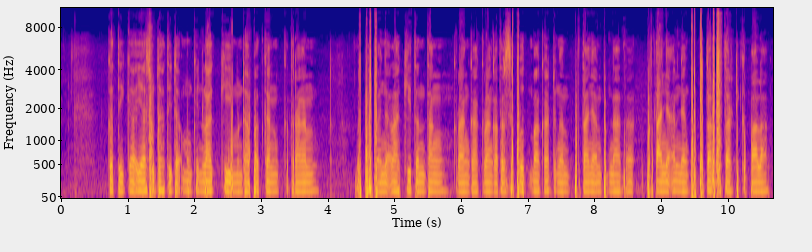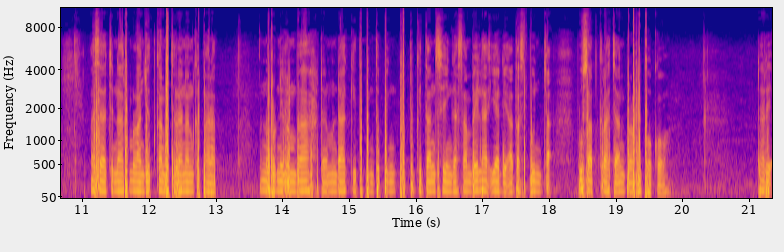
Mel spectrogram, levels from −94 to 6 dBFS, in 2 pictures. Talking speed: 125 wpm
